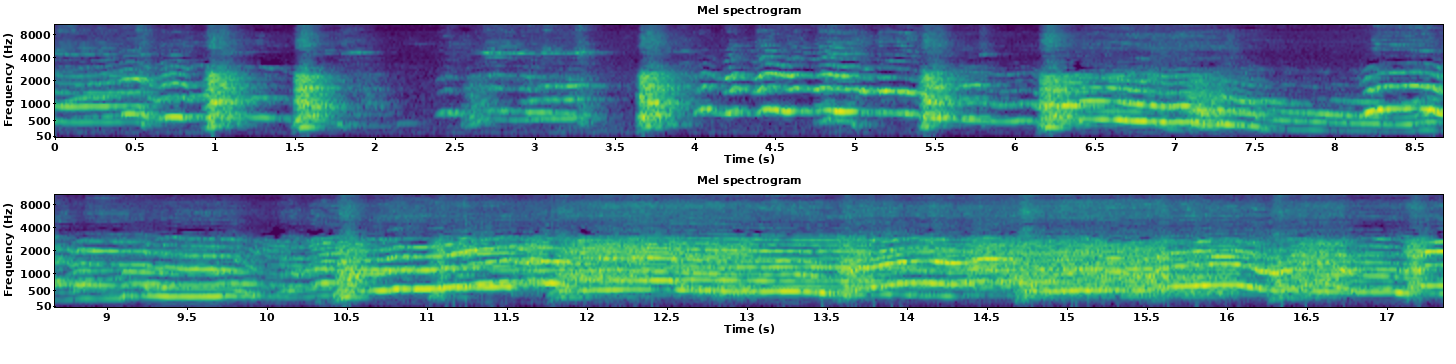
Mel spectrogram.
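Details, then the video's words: Mating chant of Siberian huskies, a male and three females in heat: opening yelps and short barks give way to long, bending howls that dip low, then several dogs howl together in a dense, overlapping chorus. "Husky Songs-Mating Chant"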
